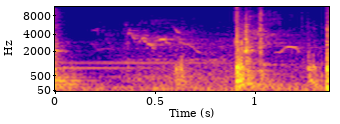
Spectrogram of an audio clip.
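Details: Toro Timecutter riding mower repowered with a John Deere 24 hp engine, seat switch bypassed: two sharp metallic clacks with the engine off as the electric PTO blade clutch pulls in cleanly; clutch engages normally.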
